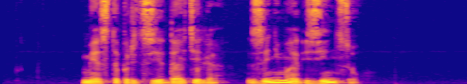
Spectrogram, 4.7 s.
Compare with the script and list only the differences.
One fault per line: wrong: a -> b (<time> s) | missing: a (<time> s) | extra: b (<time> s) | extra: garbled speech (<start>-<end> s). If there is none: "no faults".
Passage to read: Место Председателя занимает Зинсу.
no faults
